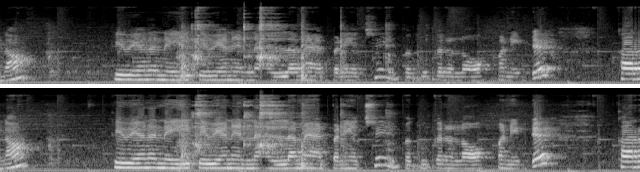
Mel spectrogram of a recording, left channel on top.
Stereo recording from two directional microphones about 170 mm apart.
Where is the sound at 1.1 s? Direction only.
40° right (ahead or behind).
